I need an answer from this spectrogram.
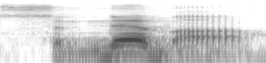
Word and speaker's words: cinema: you can see here we have three syllables cinema cinema so we have to have a stress syllable which one is it can you see the mark on the top yeah it's the small one here so it's the first syllable Cinema not Cinema or Cinema it's Cinema very good Come Along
